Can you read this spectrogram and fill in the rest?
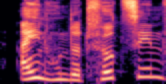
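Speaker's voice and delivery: surprised question. Acted. Girl hears the vampire's age, surprised rising question. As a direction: throw the number back in disbelief. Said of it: "Ich konnte mich gerade noch halten".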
